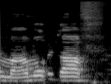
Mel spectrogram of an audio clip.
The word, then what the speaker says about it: मामकाः: আচ্ছা এখানে তাহলে কি করতে হবে, মামকা বিসর্গের পরে কি আছে, পকার আছে, হ্যাঁ ওই তাহলে জন্য বিসর্গের উচ্চারণটা কেমন হবে? ফ। ফ, তাই তো? হ্যাঁ তাহলে মাম কাফ, ঠিক আছে, মানে ফ হসন্ত, মানে এরকম বলবে না মাম কাফ ফ, এরকম না, মানে ফ অকার না, ফ হসন্ত, নিচে একটা হসন্ত আছে, সেইভাবে বলবে।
